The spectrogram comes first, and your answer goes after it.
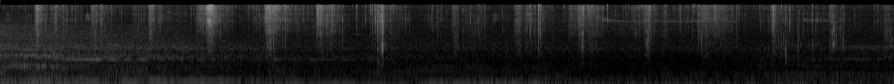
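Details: Low rumbling handling noise with sharp clicks, crunches and rustles throughout, and no animal voice heard.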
